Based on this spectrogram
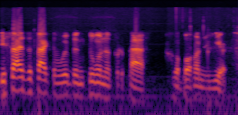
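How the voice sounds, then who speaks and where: A man talks at a medium pitch with ordinary pitch variation, in an unremarkable speaking voice. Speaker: caller. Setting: phone call.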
